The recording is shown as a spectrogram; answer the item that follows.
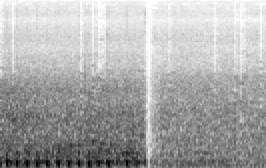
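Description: Motor scooter engine idling close by, a low, steady pulsing that stops abruptly about a second in. Quieter street traffic noise follows.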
